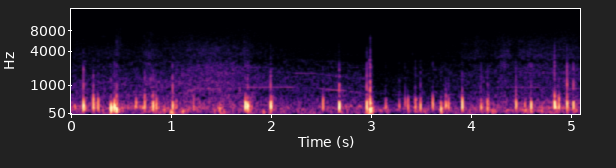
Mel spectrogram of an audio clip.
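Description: Fireworks display going off in a dense, continuous barrage of sharp bangs, several a second.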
